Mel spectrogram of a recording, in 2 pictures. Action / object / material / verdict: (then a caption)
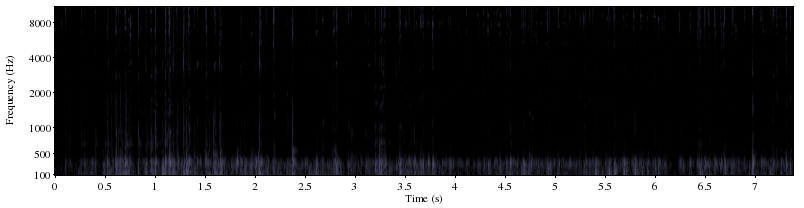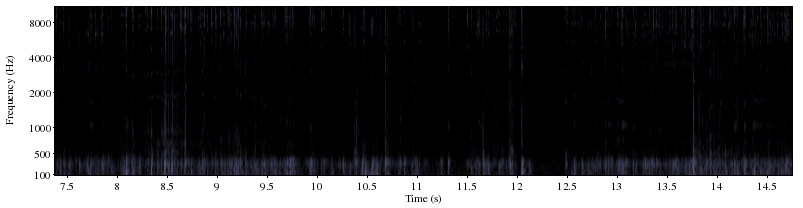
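scrape / metal mesh microphone grille / metal mesh / none. Long decorated acrylic nails scratch a hollow metal mesh microphone grille in a dense, continuous run of crackly, rasping strokes. The sound has a heavy low rumble with a thin bright fizz on top. It breaks off briefly about three-quarters of the way through before the scratching resumes.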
